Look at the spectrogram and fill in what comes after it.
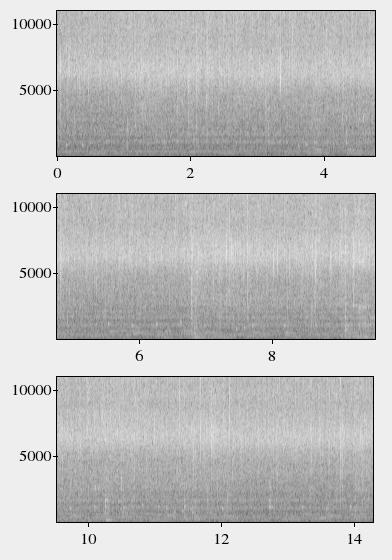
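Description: Masala-coated quail pieces sizzling steadily as they fry in onion-tomato masala in a nonstick pan. A few light knocks sound as pieces are laid in and pushed around with a wooden spatula.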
